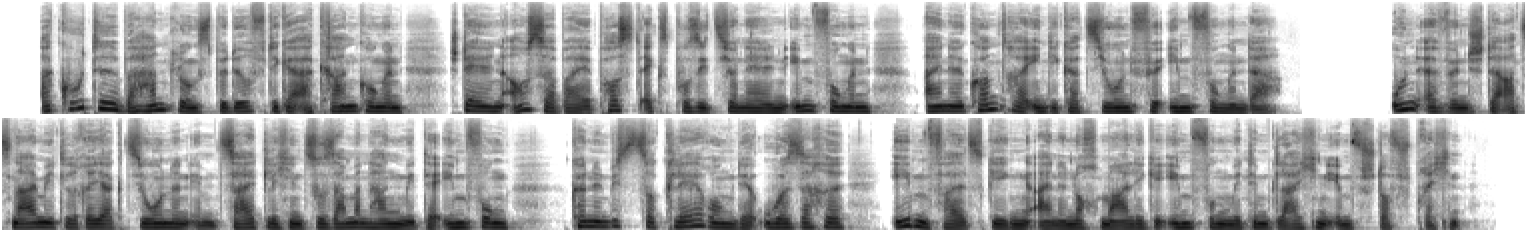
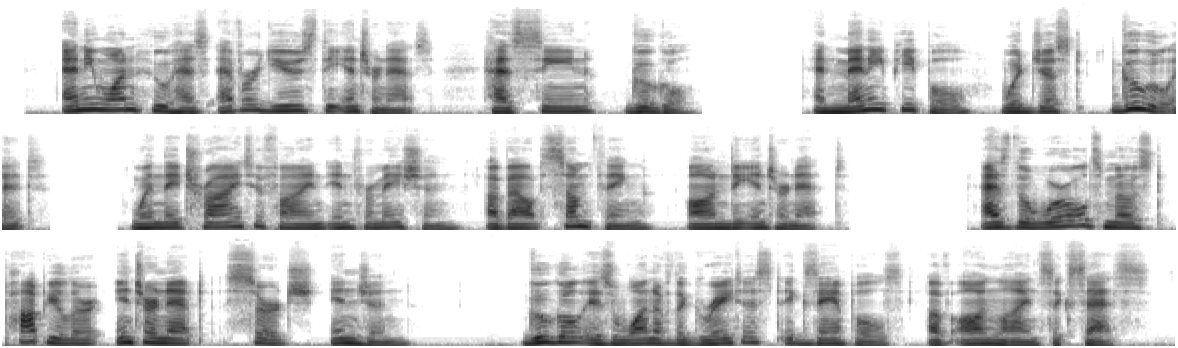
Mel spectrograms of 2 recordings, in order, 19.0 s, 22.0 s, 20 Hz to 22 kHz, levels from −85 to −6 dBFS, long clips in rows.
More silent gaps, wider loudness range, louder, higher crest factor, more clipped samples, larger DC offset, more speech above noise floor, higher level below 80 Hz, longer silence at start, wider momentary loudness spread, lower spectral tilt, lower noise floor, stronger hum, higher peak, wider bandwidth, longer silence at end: second, none vs 4.37-4.98 s, 7.64-8.05 s, 12.63-13.34 s; about the same, 1 LU vs 2 LU; first, -17 LUFS vs -24 LUFS; about the same, 18 dB vs 22 dB; neither; neither; first, 60 dB vs 32 dB; about the same, -52 dBFS vs -52 dBFS; about the same, 0.25 s vs 0.35 s; second, 5 LU vs 10 LU; second, -4.5 dB/octave vs -6 dB/octave; first, -77 dBFS vs -55 dBFS; neither; about the same, 0 dBFS vs -2 dBFS; first, over 20 kHz vs 12.5 kHz; first, 0.4 s vs 0.2 s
